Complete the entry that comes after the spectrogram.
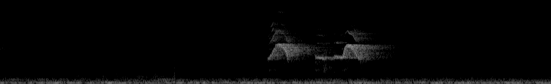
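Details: A female cockatiel singing to birds outside, a short burst of harsh rising chirps, then falls quiet.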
